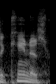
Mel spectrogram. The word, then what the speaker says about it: Aquinas: But also because of divine revelation, no, it's not Aquinas, it's Aquinas, right? Sorry, I think I always mispronounce his name.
